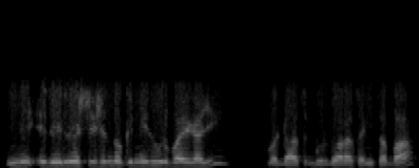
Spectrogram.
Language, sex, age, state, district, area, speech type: Punjabi, male, 60+, Punjab, Fazilka, rural, conversation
